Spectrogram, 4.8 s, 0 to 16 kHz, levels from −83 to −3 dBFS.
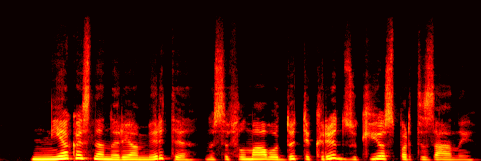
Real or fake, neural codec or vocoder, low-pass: fake; vocoder, 44.1 kHz, 128 mel bands every 512 samples, BigVGAN v2; 14.4 kHz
